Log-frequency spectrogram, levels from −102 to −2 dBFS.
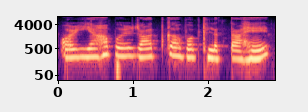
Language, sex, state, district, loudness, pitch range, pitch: Hindi, female, Sikkim, Gangtok, -12 LUFS, 225-265 Hz, 245 Hz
